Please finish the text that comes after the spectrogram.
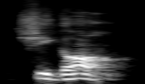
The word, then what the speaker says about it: qigong: about uh who taught qigong which can also be pronounced qigong and this is the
